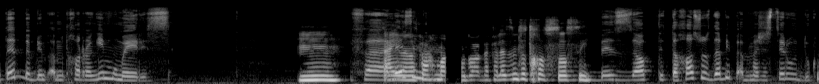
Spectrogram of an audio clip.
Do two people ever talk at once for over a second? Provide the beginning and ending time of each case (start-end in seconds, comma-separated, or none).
none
